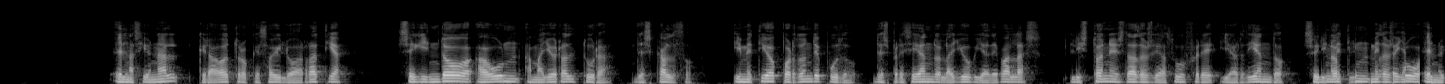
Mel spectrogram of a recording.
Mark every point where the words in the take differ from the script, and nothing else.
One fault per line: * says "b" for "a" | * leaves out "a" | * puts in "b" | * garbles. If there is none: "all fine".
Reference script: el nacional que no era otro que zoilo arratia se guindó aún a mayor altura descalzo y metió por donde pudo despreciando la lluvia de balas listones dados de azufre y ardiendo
* leaves out "no"
* garbles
